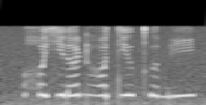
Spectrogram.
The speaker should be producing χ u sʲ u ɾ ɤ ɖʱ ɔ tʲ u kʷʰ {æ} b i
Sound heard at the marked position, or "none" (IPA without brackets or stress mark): ɛ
